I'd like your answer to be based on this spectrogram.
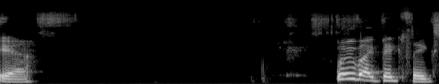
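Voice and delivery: talking through a yawn. Describing how often they went outside, the speaker talks while yawning. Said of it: "sorry, I was yawning".

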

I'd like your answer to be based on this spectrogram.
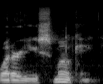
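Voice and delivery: ordinary talk

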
